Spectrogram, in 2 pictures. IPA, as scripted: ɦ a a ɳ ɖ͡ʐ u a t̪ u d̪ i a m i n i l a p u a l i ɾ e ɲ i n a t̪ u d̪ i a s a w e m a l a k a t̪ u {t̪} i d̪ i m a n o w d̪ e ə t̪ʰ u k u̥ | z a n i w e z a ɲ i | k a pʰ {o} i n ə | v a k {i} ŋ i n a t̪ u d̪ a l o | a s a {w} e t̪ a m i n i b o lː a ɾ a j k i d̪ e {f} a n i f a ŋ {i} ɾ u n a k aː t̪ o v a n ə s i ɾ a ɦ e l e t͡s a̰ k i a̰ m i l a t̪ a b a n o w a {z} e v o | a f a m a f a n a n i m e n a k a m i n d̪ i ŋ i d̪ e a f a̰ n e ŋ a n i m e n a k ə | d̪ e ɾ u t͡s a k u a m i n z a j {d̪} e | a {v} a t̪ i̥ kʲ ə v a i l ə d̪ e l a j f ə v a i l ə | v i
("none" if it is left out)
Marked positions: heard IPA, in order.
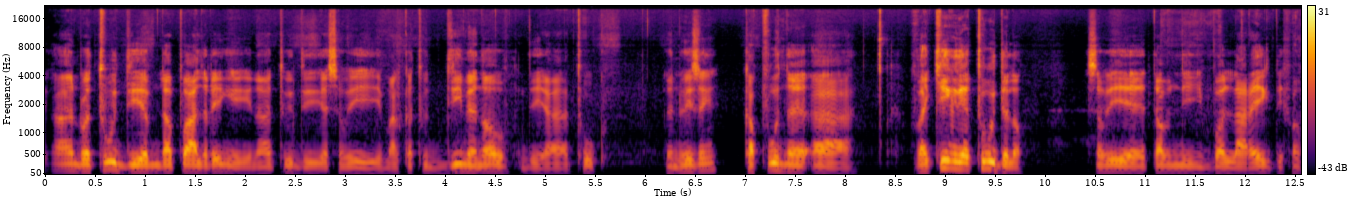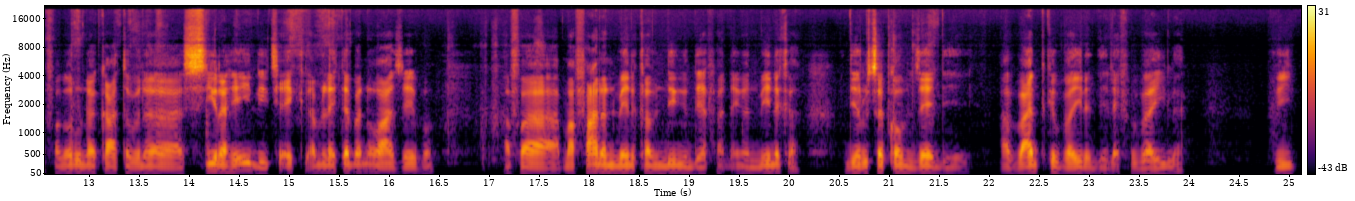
d̪, u, i, w, f, a, z, d̪, v

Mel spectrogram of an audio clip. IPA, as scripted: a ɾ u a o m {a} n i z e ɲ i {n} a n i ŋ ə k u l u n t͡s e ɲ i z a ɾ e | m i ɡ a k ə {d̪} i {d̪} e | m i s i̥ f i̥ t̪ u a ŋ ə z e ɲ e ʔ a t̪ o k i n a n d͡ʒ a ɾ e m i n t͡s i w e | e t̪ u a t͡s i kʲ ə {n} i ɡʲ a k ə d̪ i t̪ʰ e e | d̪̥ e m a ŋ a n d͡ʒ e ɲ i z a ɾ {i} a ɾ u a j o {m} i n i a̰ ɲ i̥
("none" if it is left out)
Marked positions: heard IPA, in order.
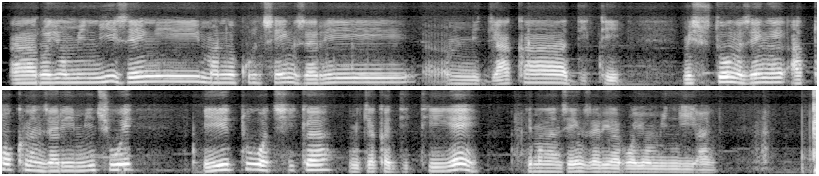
i, m, d̪, t̪, m, e, m

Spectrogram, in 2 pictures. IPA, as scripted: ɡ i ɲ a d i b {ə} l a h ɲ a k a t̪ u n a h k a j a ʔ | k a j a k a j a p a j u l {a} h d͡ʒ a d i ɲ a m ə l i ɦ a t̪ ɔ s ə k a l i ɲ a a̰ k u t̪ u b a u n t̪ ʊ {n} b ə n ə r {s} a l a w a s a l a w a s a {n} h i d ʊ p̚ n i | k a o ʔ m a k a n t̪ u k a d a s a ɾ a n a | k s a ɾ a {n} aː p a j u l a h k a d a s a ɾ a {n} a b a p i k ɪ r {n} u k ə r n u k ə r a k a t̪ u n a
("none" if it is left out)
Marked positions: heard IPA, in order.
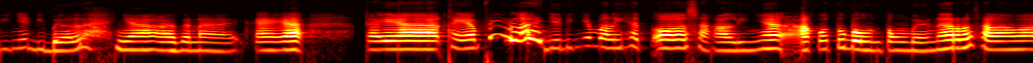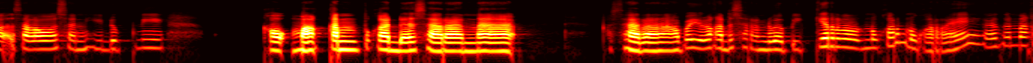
a, a, ŋ, s, n, n, n, n

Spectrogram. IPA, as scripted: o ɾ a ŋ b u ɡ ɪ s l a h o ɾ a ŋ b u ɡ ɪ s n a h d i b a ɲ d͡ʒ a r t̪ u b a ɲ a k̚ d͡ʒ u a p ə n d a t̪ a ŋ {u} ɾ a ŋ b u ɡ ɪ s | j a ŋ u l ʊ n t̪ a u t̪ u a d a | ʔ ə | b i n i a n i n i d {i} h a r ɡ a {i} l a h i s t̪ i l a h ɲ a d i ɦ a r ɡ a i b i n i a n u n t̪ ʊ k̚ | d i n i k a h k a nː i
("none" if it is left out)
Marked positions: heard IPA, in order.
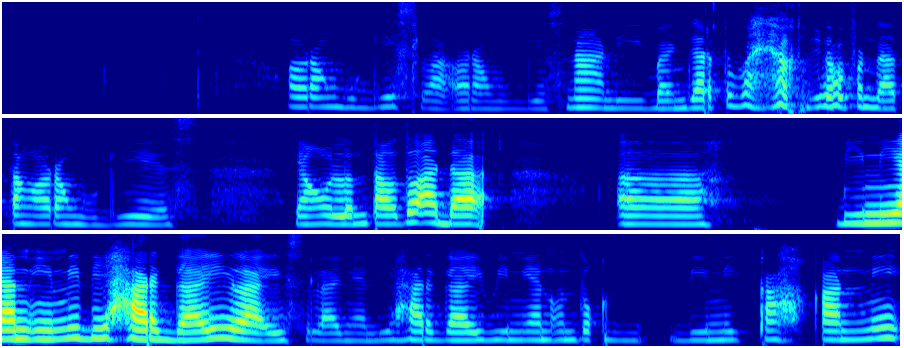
o, i, i

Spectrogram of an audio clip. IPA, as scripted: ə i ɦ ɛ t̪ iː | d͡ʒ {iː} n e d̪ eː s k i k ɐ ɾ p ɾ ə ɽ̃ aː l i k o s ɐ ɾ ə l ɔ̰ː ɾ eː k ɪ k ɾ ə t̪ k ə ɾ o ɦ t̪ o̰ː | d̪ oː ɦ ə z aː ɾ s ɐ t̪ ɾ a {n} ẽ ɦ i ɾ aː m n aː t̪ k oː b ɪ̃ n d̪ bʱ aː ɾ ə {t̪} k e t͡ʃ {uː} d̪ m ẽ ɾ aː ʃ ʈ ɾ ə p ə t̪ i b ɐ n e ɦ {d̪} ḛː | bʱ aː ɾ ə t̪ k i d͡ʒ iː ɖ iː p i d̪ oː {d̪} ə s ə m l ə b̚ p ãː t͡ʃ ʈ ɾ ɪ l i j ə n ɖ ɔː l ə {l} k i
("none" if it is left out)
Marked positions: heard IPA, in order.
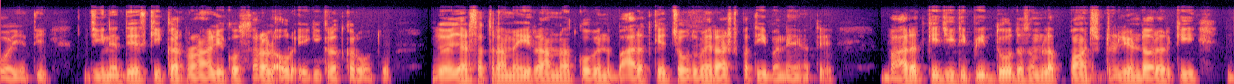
iː, m, t̪, ɔː, t̪, d̪, ɾ

